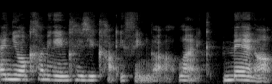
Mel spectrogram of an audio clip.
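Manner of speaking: ordinary talk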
